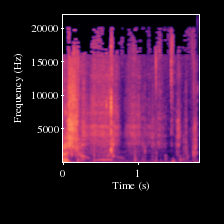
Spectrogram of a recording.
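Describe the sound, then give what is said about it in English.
Soft, moist chewing of small triangular pectin-based Delta 9 THC gummy edibles, a few quiet squishy bites and mouth noises in an irregular rhythm, with a brief breathy sound at the start. “So I'm going to give these a chew.”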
